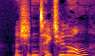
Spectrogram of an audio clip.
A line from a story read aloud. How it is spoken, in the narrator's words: Jenna muttered sardonically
